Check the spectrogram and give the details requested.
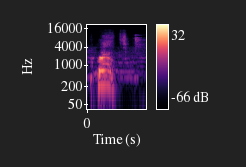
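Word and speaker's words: pt: The word for heaven is pronounced pet.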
